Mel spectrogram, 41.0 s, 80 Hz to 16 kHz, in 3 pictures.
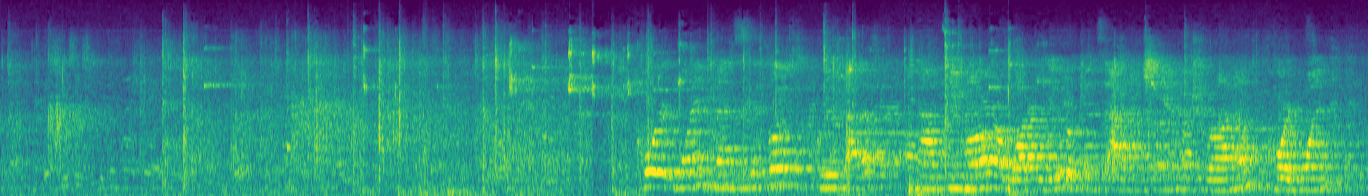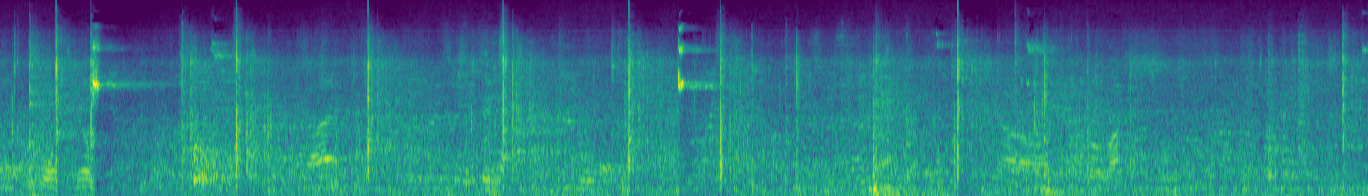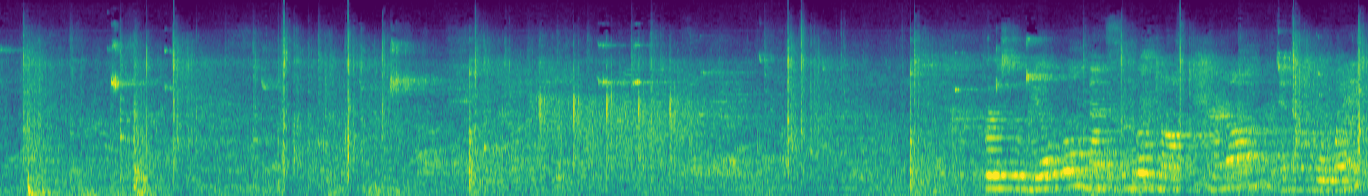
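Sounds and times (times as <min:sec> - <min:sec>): murmur of voices: 0:00.0 - 0:41.0
rackets striking shuttlecocks: 0:01.6 - 0:06.3, 0:17.3 - 0:17.7
shoe squeaks on hardwood floor: 0:01.9 - 0:02.6, 0:03.5 - 0:07.3, 0:09.2 - 0:10.8, 0:14.6 - 0:16.0, 0:20.4 - 0:20.9, 0:23.9 - 0:24.3, 0:27.2 - 0:27.8, 0:28.4 - 0:30.3, 0:31.1 - 0:31.8, 0:33.3 - 0:35.2, 0:36.6 - 0:38.2.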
